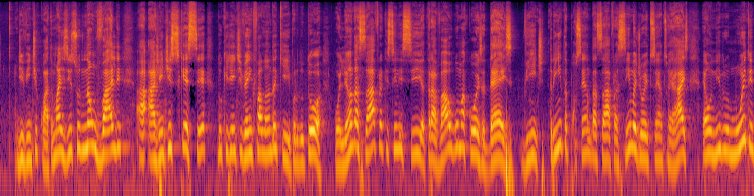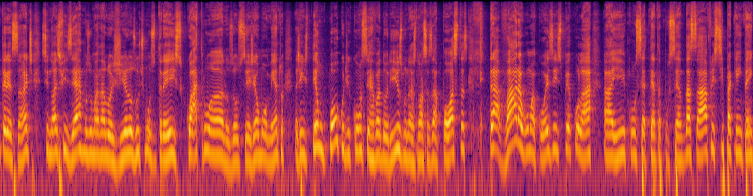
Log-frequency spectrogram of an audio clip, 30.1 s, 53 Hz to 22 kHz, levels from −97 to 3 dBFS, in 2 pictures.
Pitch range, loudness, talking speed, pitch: 170-215 Hz, -16 LUFS, 160 wpm, 195 Hz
